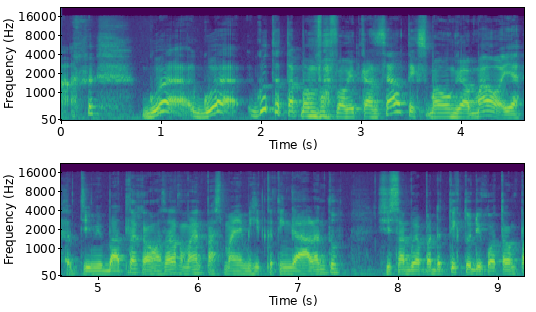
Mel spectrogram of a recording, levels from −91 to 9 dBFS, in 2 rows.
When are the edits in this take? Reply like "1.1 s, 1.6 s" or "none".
4.8 s

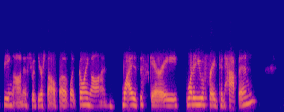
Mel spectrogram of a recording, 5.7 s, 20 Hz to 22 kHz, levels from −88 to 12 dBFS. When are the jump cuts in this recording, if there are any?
1.5 s, 3.7 s

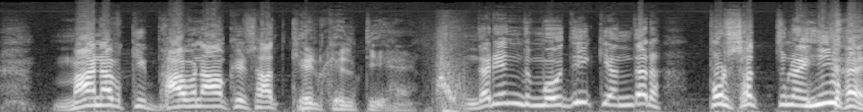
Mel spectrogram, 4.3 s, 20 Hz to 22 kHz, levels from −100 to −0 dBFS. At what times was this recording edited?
2.2 s

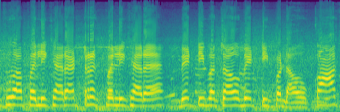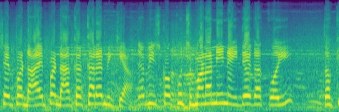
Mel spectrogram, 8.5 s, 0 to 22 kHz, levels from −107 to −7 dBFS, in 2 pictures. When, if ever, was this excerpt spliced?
5.9 s

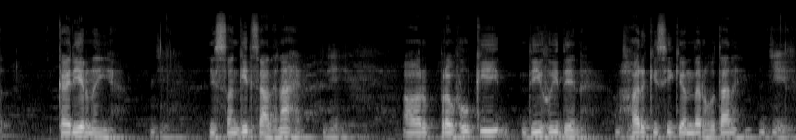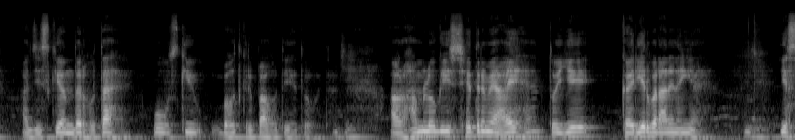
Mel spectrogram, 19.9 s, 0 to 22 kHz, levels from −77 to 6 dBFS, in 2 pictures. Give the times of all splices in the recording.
none

